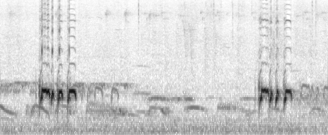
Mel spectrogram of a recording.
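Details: Loud local zebra dove cooing to lure and excite other doves. Two emphatic bursts of quick, clipped coos, about three seconds apart, stand out over faint background cooing and low rumble.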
